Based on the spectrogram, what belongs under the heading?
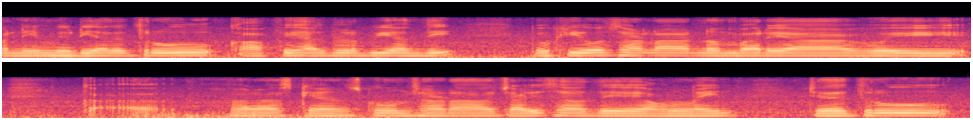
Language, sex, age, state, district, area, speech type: Dogri, male, 30-45, Jammu and Kashmir, Jammu, rural, spontaneous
